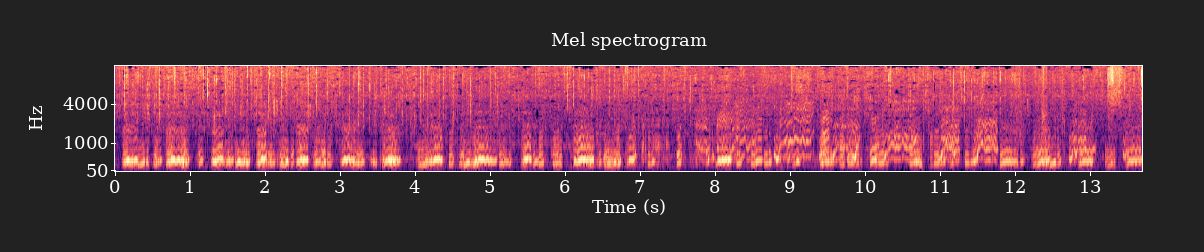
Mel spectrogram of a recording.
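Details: While eating roti, a guinea pig repeats low, throaty pulsed notes in quick succession, roughly two per second, steady for the whole stretch with soft clicks between.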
